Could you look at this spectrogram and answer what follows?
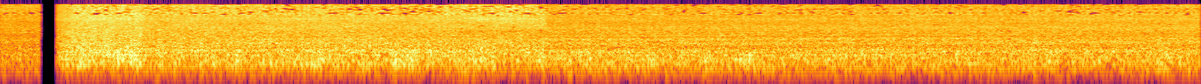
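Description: Monsoon-fed waterfall: water falling and splashing in a steady rush, with a brief break about half a second in.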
